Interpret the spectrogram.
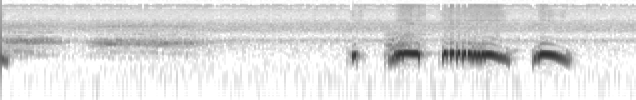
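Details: A spotted dove gives its calling coo to excite a decoy. Quiet soft murmurs come first, then a loud phrase: a short note, a rising coo, a long throbbing coo that slides down, and a closing falling coo.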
